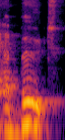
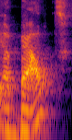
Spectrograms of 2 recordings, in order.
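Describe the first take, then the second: First: About said as a boot, oo vowel; Canadian a boot. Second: Said in the usual way. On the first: Shown as a demonstration. Tutor showing how Canadians say a boot. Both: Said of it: "they don't say about, they say a boot".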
